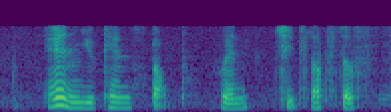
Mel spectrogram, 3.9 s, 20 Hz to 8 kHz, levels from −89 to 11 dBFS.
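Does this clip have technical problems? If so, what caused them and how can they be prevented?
No, this recording shows no technical problems.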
